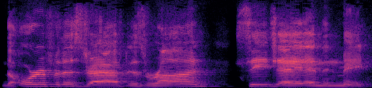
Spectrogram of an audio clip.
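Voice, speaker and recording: A man's voice: on the high side, unhurried, a bit bright. A man co-hosting a casual sports podcast from a remote call, upbeat as he lays out the rules, his voice cutting out on a bad connection. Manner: upbeat, laying out the game rules. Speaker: podcast co-host. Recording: dull, echoey remote call audio.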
